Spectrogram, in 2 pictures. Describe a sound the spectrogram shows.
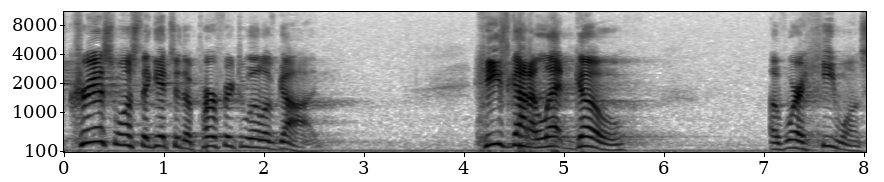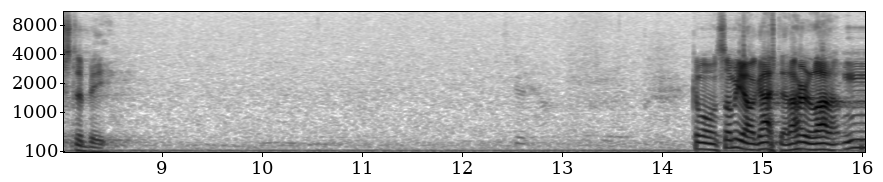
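A man speaks with animation into a microphone, heard through loudspeakers in a large room.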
